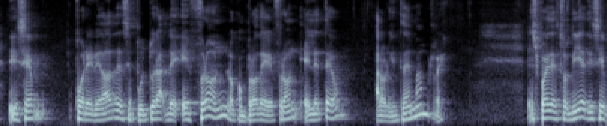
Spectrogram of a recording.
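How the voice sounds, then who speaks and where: Low-voiced man teaching from the Bible. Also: a little mellow. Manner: reads scripture aloud then paraphrases it conversationally.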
